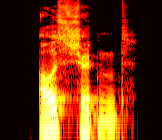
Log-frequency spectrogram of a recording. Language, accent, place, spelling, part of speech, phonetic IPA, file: German, Germany, Berlin, ausschüttend, verb, [ˈaʊ̯sˌʃʏtn̩t], De-ausschüttend.ogg
- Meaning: present participle of ausschütten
